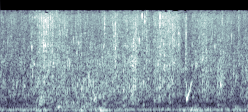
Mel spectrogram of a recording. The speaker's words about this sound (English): I'm rowing, you're the navigator. No use navigating in this sea. We are at her mercy and can only hope for the best.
